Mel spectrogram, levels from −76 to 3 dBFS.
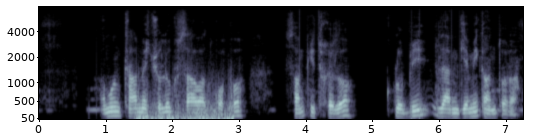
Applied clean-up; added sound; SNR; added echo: none; Wind; 2 dB; none.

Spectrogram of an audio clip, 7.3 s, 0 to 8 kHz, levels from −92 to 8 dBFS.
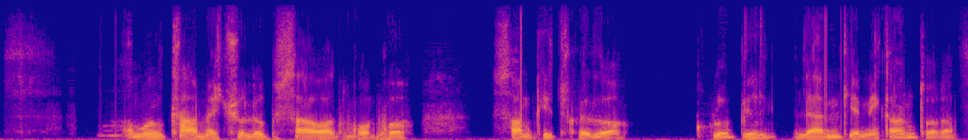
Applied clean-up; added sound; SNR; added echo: neural diffusion model UNIVERSE++.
